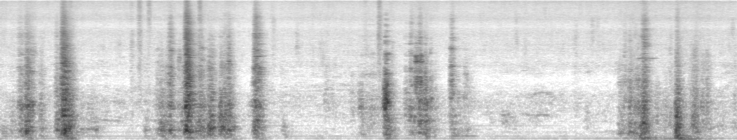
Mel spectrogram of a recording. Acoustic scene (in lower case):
kitchen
